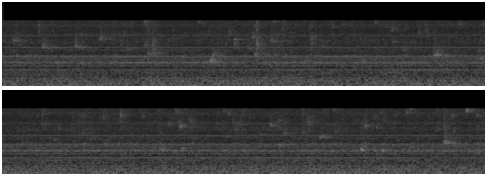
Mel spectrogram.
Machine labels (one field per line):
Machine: pump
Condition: normal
